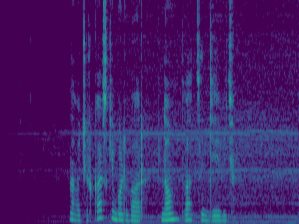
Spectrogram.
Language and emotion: Russian, neutral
